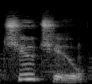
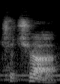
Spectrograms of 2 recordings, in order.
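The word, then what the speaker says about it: ChuChu: hate mail for this but um uh it's pronounced choo choo i pronounce it cha-cha because that's just how i've pronounced it all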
